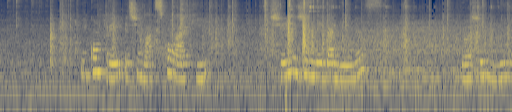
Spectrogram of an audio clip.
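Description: A young woman talks animatedly close to a microphone.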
